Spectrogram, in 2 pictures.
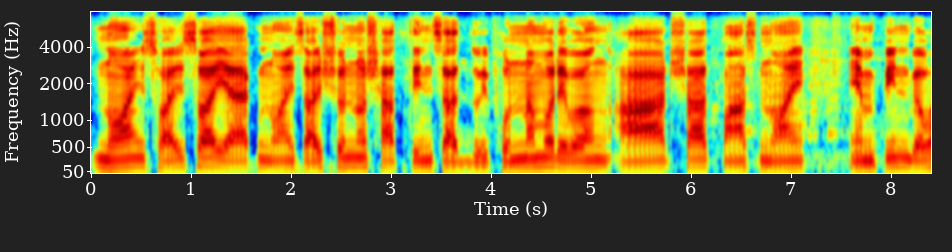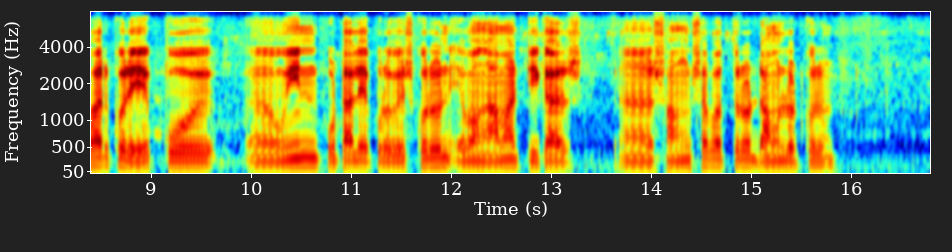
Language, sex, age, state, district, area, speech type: Bengali, male, 30-45, West Bengal, Uttar Dinajpur, urban, read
